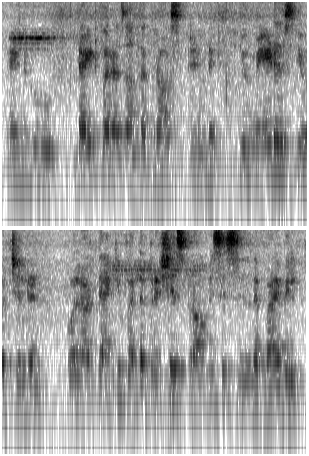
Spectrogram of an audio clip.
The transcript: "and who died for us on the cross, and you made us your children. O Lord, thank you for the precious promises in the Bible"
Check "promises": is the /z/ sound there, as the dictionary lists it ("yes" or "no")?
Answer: no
